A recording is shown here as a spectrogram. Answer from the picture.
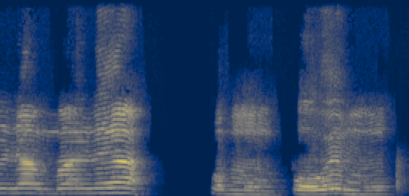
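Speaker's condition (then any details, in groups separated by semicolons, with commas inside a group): Cerebral palsy; speech sometimes hard for others to understand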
